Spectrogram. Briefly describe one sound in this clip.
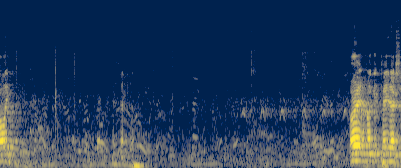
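A man talks quietly through a loudspeaker.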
